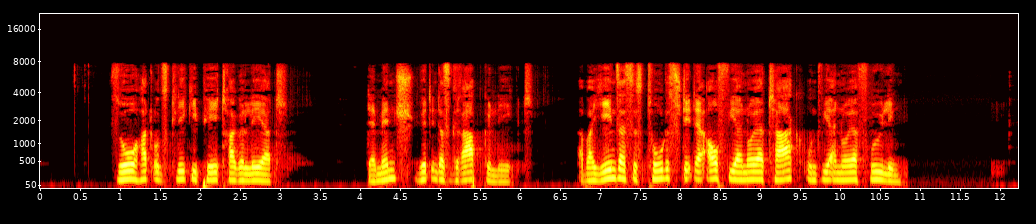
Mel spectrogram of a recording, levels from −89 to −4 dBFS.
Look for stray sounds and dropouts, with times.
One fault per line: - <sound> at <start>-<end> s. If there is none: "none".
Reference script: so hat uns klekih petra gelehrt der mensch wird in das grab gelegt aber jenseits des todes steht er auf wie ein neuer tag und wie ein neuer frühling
none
